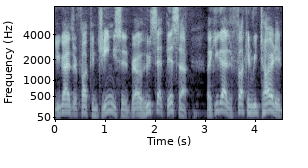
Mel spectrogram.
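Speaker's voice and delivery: put-on condescending voice. Retelling how Hassan Piker talked down to hosts: imitating condescending Hassan Piker. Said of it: "Hassan is the most condescending prick".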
